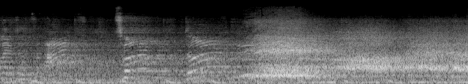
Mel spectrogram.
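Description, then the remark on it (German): A large indoor crowd at an esports event chants in unison, led by warm-up hosts, voices rising in rhythmic shouts that swell into a loud, roaring wave of cheering toward the end. “Die ganze Veranstaltung ist wie ein Sportevent aufgebaut, inklusive der Anheizer, die die Zuschauer mit Sprechchören in Stimmung bringen.”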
